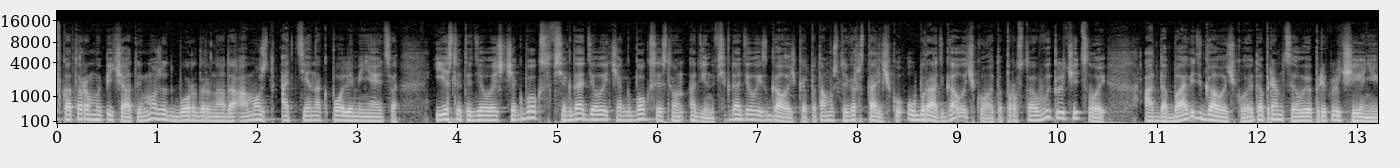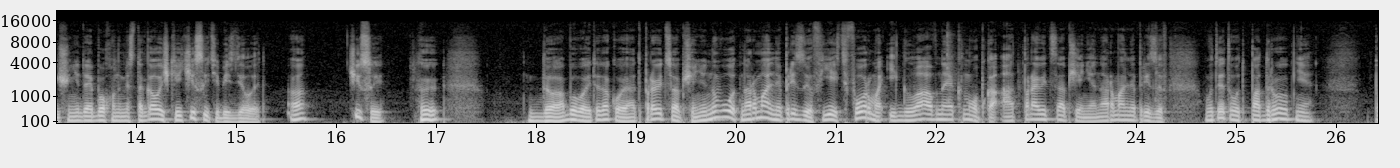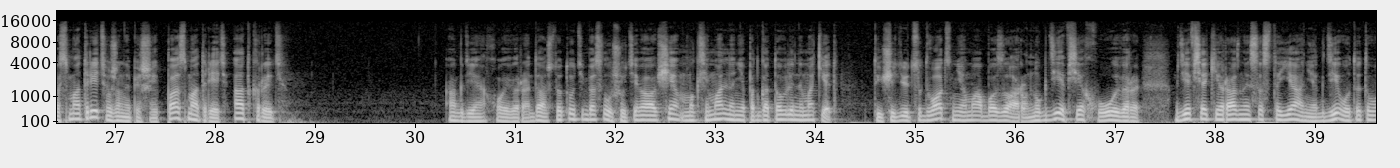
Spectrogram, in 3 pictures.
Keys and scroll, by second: 3.0 shift+p, 10.5 super+z, 12.5 shift+p, 14.3 shift+p.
